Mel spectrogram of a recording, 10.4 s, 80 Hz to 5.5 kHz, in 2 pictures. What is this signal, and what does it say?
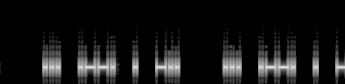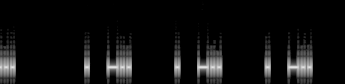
Morse code, heard as a keyed tone, about 25 wpm, spaced as for 18 wpm, 600 Hz. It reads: SPED SPED ED ED ED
